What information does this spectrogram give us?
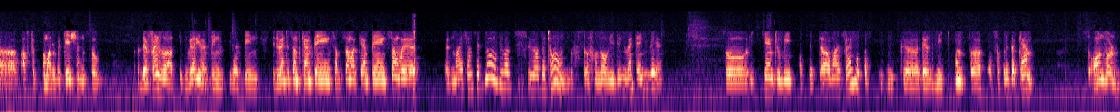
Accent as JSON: {"language": "English", "country": "Pakistan", "also_born_or_lived": "Indonesia", "second_language": "English", "moved": "as an adult", "lives_now": "Hamilton, New Zealand", "said": "I'm from Pakistan and spent 5 years as a refugee life in Indonesia"}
